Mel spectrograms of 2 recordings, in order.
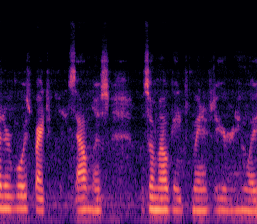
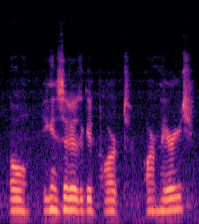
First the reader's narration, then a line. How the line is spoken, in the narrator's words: growled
